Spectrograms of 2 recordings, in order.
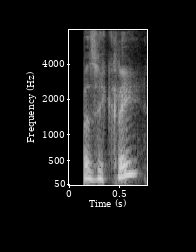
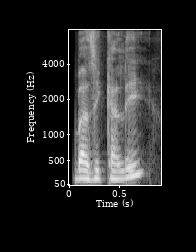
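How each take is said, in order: First: Said in the usual way. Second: "Basically" as bah-zee-kah-lee, French accent; hammed-up French accent on "Basically", four syllables. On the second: Shown as a demonstration. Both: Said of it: "with my French accent".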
